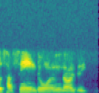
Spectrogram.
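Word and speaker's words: Ha'Sean: My real name is Hassim, but it's spelled Hassan.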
